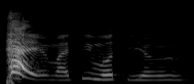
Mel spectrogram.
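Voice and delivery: hammed-up joyful cry of a proud mother; celebrating Nigerian mother. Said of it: "you know Nigerian women".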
